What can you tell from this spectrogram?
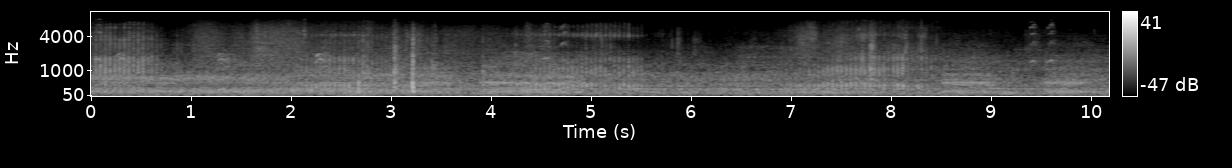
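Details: Being stroked, a brown-and-white cat that descended a slope in a park purrs happily; a steady low purr holds throughout, with a faint voice in the background and a single click.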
